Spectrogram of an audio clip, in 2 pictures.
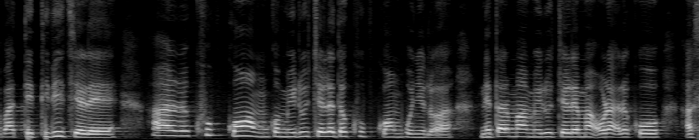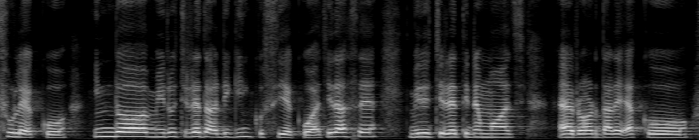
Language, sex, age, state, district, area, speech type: Santali, female, 18-30, West Bengal, Purba Bardhaman, rural, spontaneous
